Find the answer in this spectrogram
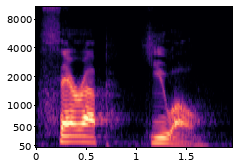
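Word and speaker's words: Therapeuo (θεραπεύω): Therapeuo.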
